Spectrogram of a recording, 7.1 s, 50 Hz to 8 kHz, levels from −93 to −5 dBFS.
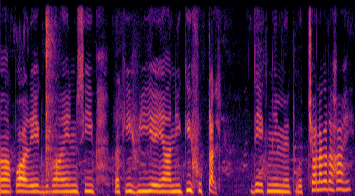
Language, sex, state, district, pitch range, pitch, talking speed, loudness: Hindi, female, Chhattisgarh, Korba, 245-270 Hz, 255 Hz, 150 wpm, -26 LUFS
